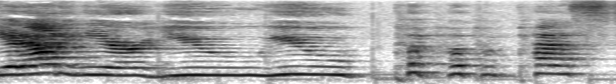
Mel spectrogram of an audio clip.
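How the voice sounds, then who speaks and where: A woman puts on a character voice. It is pitched high. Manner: fierce, barking, stuttering.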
